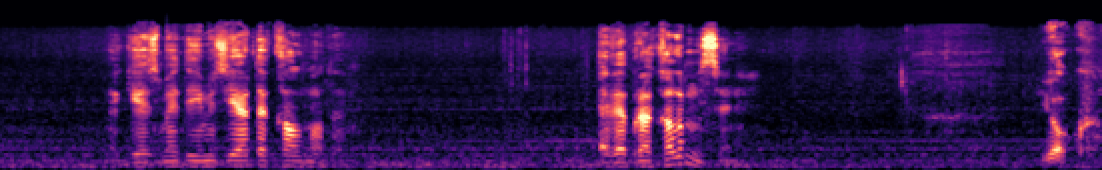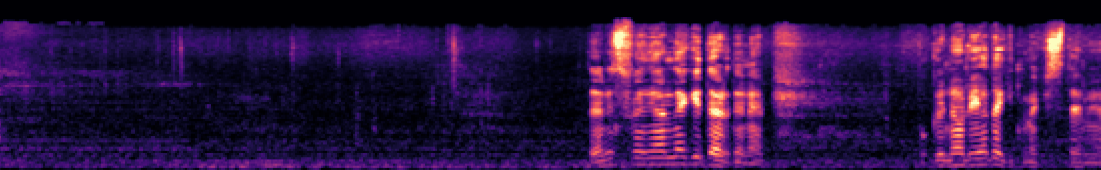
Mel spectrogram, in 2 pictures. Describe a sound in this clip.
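A car engine hums low and steady.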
